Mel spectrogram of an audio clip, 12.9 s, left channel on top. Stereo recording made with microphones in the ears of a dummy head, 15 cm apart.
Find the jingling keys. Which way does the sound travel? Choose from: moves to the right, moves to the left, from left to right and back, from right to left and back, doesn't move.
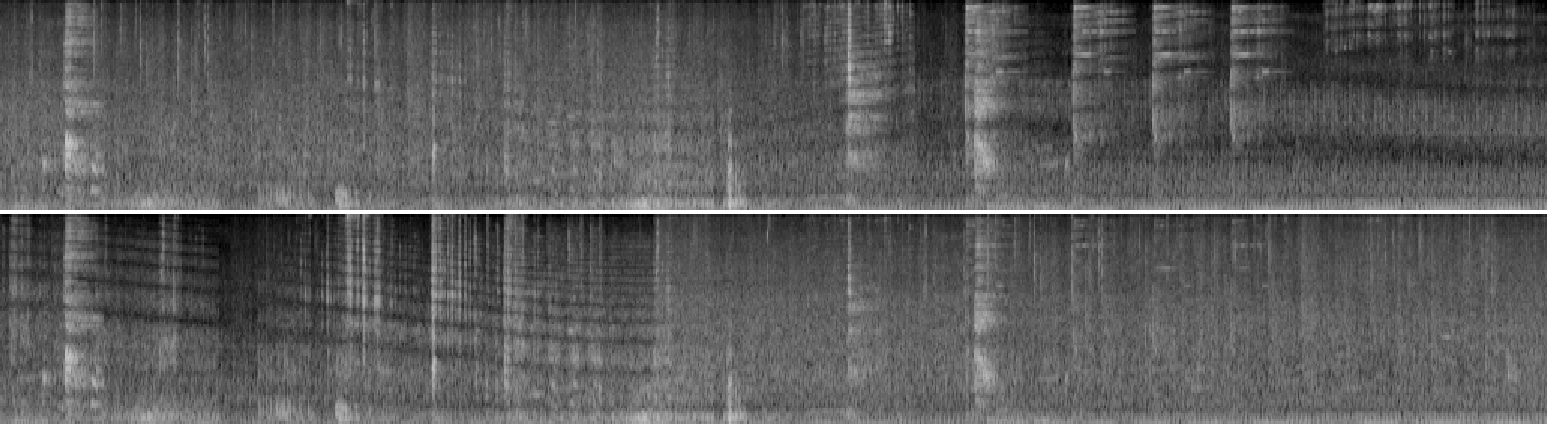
moves to the left.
